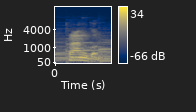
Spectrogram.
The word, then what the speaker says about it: প্রাঙ্গণ: প্রাঙ্গণ শব্দের সঠিক উচ্চারণ এটা হচ্ছে ফর ফলা আকার উর নিচে হসন যুক্ত গ এর সাথে ওকার ন হস সংযুক্ত প্রাঙ্গণ 19 হচ্ছে ধ্বনি উচ্চারণের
